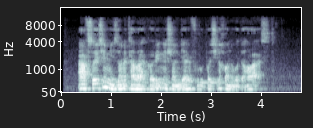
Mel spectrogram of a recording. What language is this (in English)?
Persian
